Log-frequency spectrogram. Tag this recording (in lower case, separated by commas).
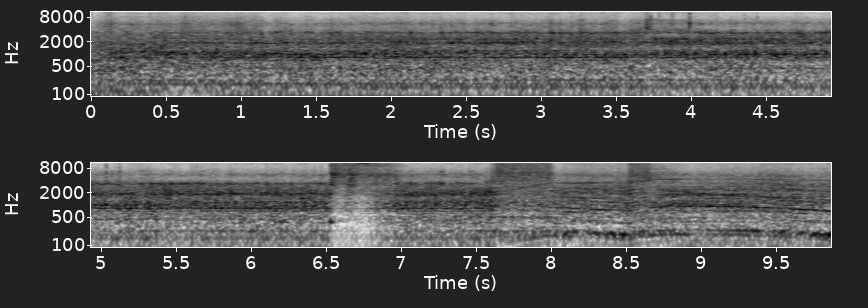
vehicle, truck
